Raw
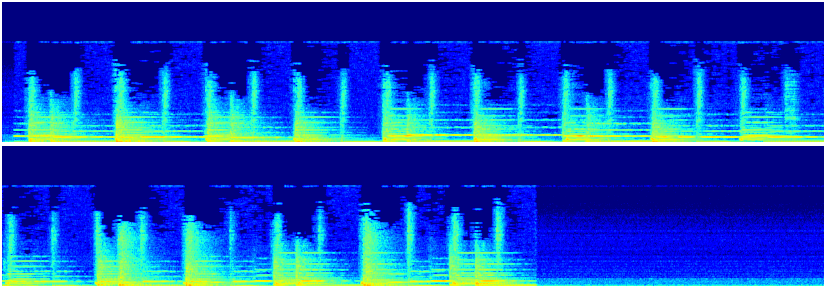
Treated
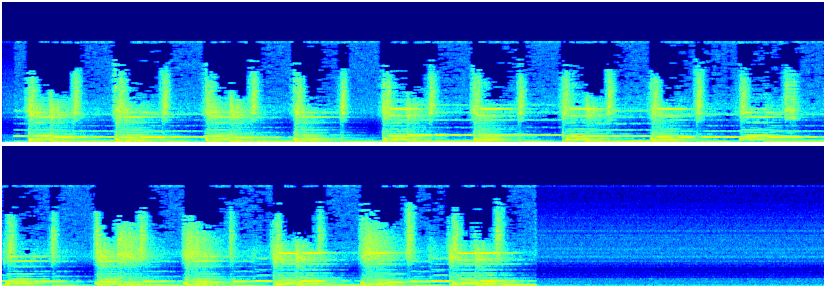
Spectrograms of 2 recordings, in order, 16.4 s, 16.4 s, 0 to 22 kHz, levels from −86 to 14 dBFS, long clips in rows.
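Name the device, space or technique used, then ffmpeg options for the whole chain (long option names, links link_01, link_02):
over-bright horn tweeter: -af "highshelf=frequency=3600:width_type=q:width=3:gain=11,alimiter=limit=-10dB:level=0:latency=1:release=54"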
